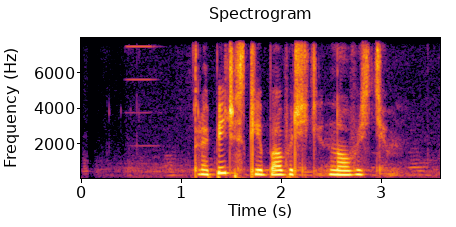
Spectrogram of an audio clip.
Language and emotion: Russian, neutral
